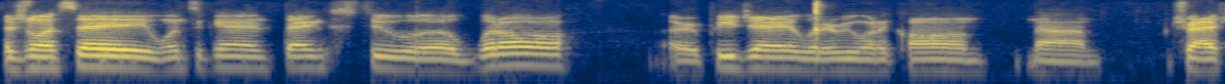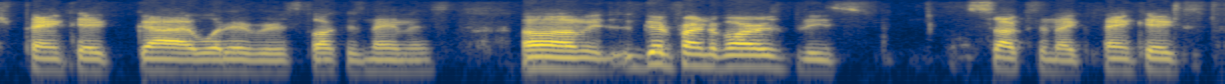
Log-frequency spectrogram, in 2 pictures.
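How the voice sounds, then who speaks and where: A man's voice: medium pitch, steady tone, normal speed, clean tone, no echo. A man co-hosting a casual podcast, talking emphatically and repeating himself to drive his points home. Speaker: podcast co-host. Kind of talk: casual chat. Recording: dull, dry lo-fi sound.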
